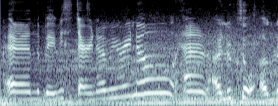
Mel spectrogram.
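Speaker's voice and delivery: ordinary talk, nothing marked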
